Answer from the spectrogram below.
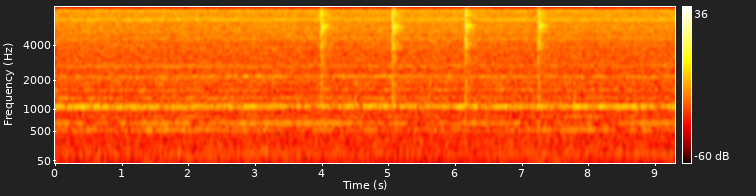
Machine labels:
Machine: valve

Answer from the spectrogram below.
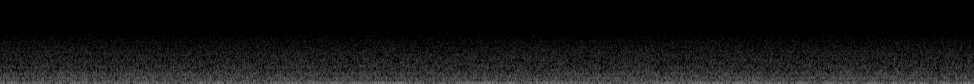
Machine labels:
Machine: fan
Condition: normal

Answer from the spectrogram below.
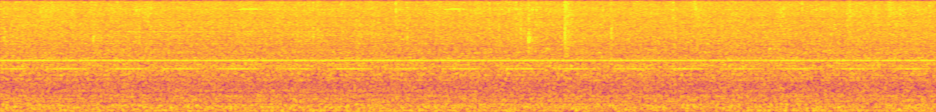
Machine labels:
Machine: pump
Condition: abnormal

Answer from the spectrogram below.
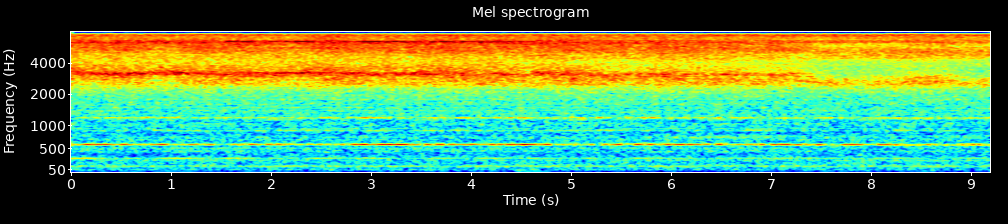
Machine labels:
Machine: fan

